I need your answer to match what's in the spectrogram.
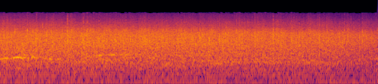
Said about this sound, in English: let's clap our hands and praise Jesus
